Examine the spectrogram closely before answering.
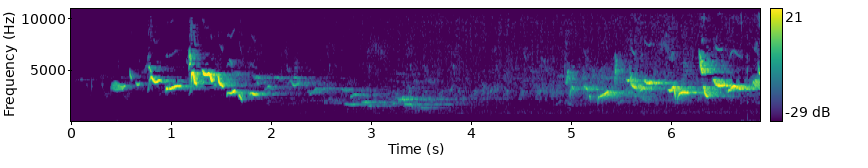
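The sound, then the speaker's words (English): Rapid, high-pitched songbird chirps and trills tumble in bright bursts, dipping briefly before rising again into busy twittering; clear, with no voices. “Recordings like this one are being played by criminal gangs through speakers to lure small birds into nets or onto branches covered in glue on the island of Cyprus.”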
